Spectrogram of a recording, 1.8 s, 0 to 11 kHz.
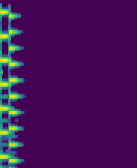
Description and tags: Simple Chiptune Jingle 2
A simple notification/jingle sound made with a synth plugin.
